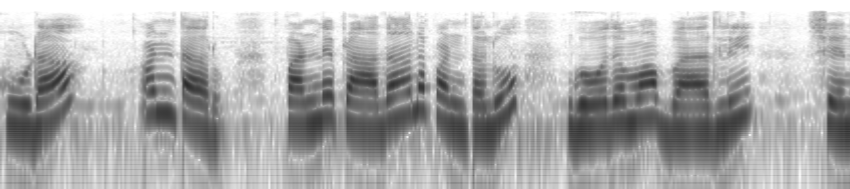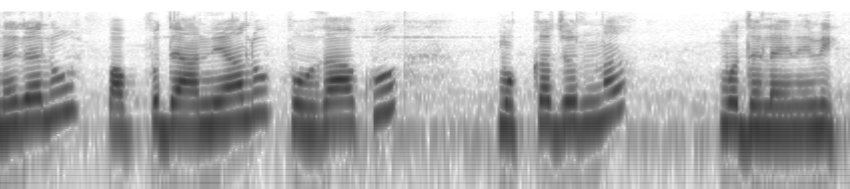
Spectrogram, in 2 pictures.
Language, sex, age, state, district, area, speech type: Telugu, female, 18-30, Telangana, Hyderabad, urban, spontaneous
